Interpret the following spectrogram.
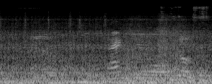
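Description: Outdoor street background: a steady low rumble like traffic, with faint, indistinct voices of people nearby.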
